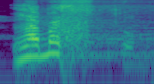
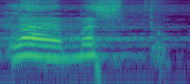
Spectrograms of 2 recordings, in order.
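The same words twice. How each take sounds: First: The first vowel is short. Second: The first vowel is long. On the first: "bila alifin"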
